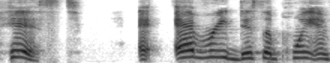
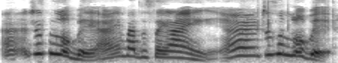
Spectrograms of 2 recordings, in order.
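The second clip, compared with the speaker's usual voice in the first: sheepish admission; 5 semitones higher, much faster than usual. Real, not acted. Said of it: "sound like I still am".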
